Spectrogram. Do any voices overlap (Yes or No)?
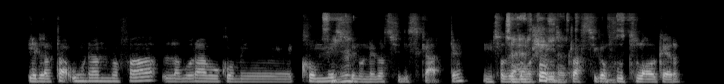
Yes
